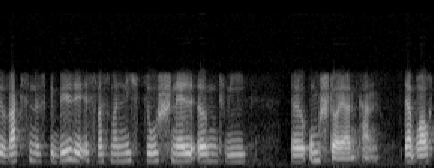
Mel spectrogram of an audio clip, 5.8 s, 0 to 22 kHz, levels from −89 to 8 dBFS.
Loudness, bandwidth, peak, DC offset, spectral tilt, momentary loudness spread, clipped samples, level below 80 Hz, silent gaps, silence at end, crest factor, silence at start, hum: -23 LUFS; 4 kHz; -4 dBFS; under 0.1%; -6.5 dB/octave; 14 LU; under 0.1%; -78 dBFS; none; 0 s; 18 dB; 0 s; none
